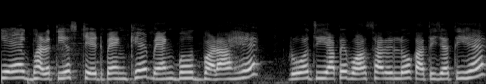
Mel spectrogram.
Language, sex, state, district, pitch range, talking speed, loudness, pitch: Hindi, female, Uttar Pradesh, Etah, 255-295 Hz, 235 wpm, -17 LUFS, 275 Hz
